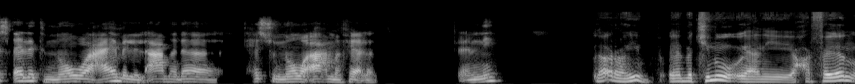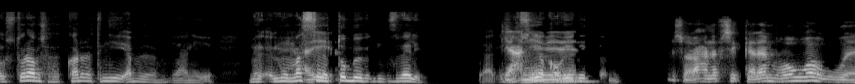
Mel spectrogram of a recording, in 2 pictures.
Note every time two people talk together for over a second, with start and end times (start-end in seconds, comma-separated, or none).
none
